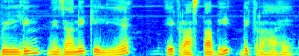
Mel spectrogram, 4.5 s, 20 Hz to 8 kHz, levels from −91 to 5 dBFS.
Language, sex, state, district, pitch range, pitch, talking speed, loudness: Hindi, male, West Bengal, Alipurduar, 115-145 Hz, 125 Hz, 145 wpm, -19 LUFS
